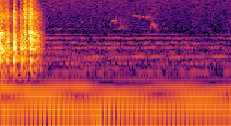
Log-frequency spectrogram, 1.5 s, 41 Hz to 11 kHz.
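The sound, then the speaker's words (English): A quick rattle of three purple dice tumbling across a tabletop, lasting only a moment, then nothing but a steady low electrical hum. “So make an arcane against hard. 3 purple dice.”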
